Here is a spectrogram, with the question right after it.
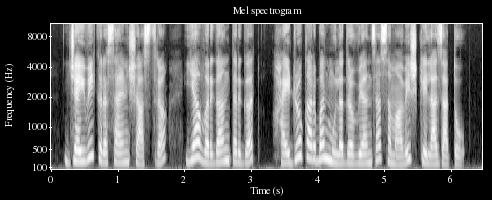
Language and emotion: Marathi, neutral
